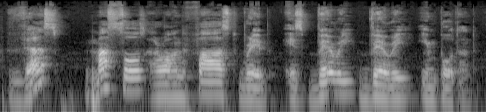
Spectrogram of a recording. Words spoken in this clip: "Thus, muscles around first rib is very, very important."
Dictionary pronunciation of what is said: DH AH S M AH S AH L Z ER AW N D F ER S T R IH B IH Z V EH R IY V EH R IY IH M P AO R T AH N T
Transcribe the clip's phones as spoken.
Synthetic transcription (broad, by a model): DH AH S M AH S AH L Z ER AW N D F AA S T R IH B IH Z V EH R IY V EH R IY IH M P AO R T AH N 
